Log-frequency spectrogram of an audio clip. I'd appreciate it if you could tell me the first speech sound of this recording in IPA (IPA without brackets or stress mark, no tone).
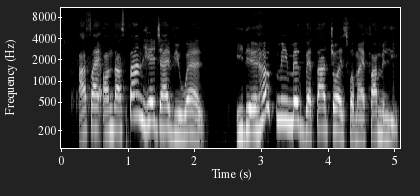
a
